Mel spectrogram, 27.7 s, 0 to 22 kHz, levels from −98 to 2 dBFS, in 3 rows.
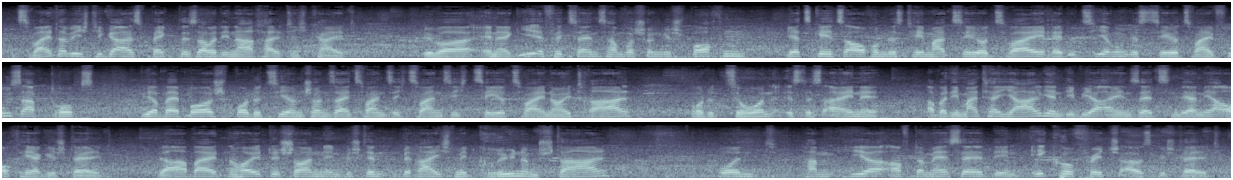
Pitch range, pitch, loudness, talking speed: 130-150 Hz, 140 Hz, -23 LUFS, 145 wpm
